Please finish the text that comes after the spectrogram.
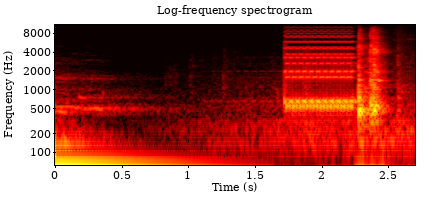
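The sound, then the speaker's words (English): A telephone rings loudly at a real estate office, a single bright, buzzing burst of trilling bell tone that starts abruptly after a quiet moment and rattles briefly near its end. “it's my first day answering phones at Home Shellers Real Estate.”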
